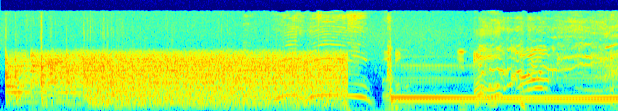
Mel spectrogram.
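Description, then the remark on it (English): A loud, steady roar of a running clothes dryer with a cordless phone tumbling inside, heard as if through a phone line, cuts out into warbling electronic chirps and then a steady telephone signal tone. “We'd like you to take your cordless phone, go to the laundry machine, and put it inside your dryer.”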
